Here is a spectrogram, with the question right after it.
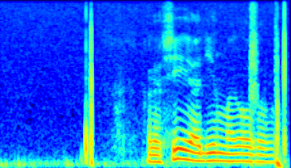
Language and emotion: Russian, neutral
